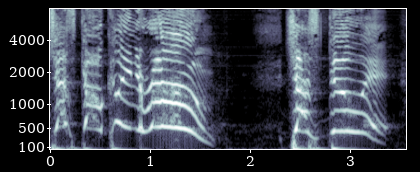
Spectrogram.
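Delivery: shrill screaming, very high and loud. Acting out a mom's order to clean your room: imitating someone screaming. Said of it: "you're just screaming".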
